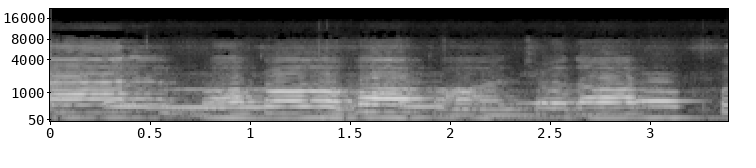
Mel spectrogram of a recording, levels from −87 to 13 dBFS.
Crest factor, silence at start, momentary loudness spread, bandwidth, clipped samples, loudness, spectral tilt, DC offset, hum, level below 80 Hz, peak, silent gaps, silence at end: 14 dB; 0 s; 10 LU; 13.5 kHz; under 0.1%; -15 LUFS; -4 dB/octave; under 0.1%; none; -54 dBFS; -2 dBFS; none; 0 s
